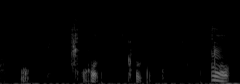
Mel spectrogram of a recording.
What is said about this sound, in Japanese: あとはこいつを口に含んで、ぐにゅぐにゅして妙な感触だな。歯で軽く噛んでみるか。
